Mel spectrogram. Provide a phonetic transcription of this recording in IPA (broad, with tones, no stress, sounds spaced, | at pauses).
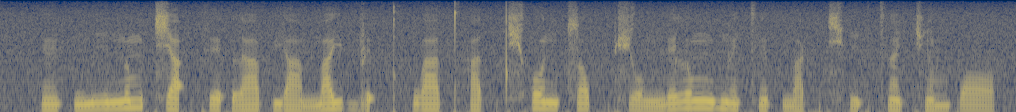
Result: ẽ˨ k̚ m i˧ n̪ ə˥˧ m t͡ɕ a˨ ʔ k e˨ ʔ l a˧ p j a˨˩ m a˥˧ j b e˨ ʔ kʰ w a˧ t̪ʰ a˨ t̚ t͡ɕʰ o˥˧ n t͡s ɔ˦ p̚ t͡ɕ o˨˩ ŋ e˦ l o˦ ŋ b ẽ˧ t͡s ẽ˨ p̚ m a˨ k̚ t͡ɕʰ i˨ ʔ t͡s ã˧ t͡ɕ ɔ̃˧ m p ɔ˥˧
